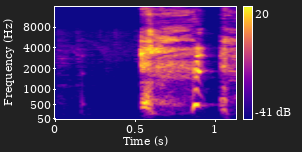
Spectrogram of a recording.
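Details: Adult with a cold since returning from a trip, coughing nonstop: a single harsh cough burst with a short second effort; real coughing.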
